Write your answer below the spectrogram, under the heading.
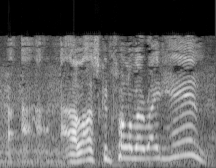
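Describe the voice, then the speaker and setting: A man playing a haunted, defensive family man in a radio horror drama, halting and agitated as he speaks. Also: very high-pitched, expressive. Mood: disturbed. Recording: dull audio with clear background noise.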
